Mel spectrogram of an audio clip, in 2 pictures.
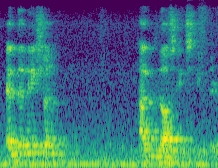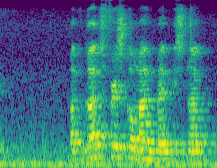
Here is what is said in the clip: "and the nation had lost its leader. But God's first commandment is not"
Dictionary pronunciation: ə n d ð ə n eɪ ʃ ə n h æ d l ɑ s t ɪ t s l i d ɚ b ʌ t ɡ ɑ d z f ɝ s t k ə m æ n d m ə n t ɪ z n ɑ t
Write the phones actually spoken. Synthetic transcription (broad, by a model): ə n d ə n eɪ ʃ ə n h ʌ d l ɑ s t ɪ t s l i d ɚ b ʌ t ɡ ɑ d s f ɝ s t k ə m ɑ n d m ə n t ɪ s n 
